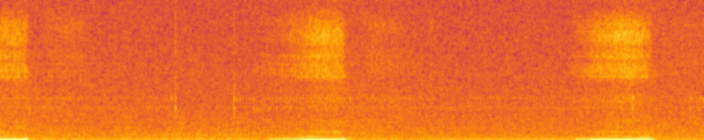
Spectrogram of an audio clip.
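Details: Sleeping female Beagle snoring indoors: short low rumbling snorts at the start, around three seconds and near six seconds, each a half-second gravelly breath with airy hiss, separated by quiet low hum.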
